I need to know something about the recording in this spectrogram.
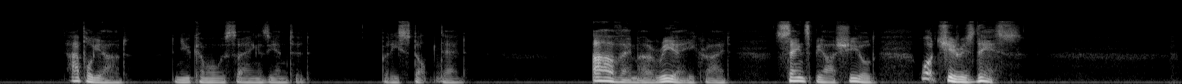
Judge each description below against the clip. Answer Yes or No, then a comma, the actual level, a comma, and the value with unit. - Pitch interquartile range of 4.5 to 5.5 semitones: Yes, average, 5.2 semitones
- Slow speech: Yes, slow, 120 wpm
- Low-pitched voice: Yes, very low, 95 Hz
